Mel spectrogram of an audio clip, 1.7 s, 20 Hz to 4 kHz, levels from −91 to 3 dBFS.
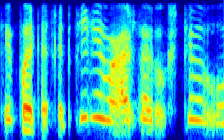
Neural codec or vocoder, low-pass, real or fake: autoencoder, 44.1 kHz, a latent of 192 numbers a frame, MeloTTS; 3.6 kHz; fake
